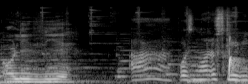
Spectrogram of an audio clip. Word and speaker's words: Olivier: Oliver... Olivier.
